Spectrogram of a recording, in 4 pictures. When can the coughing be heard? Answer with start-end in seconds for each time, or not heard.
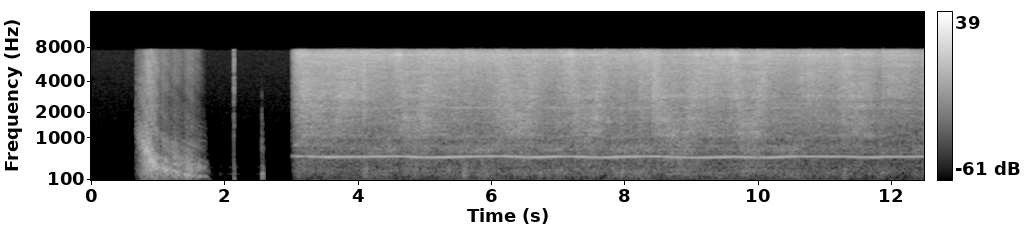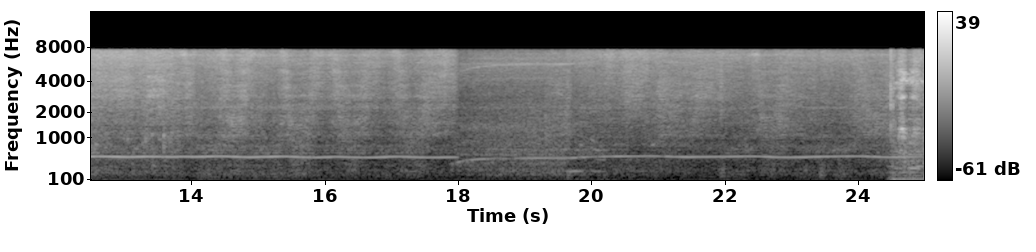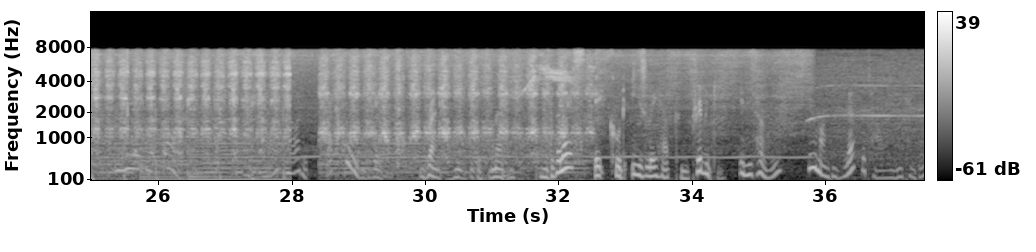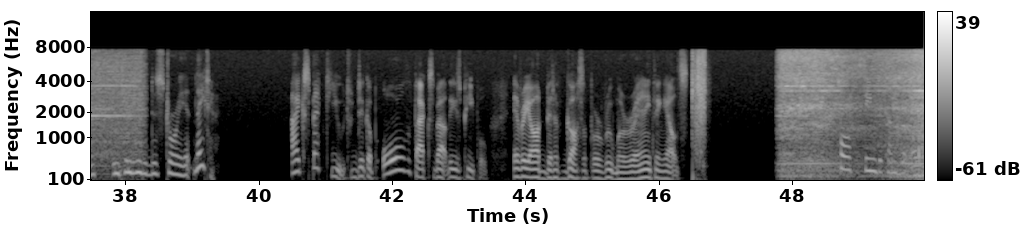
not heard.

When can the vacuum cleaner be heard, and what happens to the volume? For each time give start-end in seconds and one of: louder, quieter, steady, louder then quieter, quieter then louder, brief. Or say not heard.
3.0-38.4 quieter
47.8-49.9 brief.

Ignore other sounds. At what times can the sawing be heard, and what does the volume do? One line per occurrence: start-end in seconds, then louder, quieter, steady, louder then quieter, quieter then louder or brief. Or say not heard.
24.4-32.6 steady.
